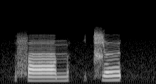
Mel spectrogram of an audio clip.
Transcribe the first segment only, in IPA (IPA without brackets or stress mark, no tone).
f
